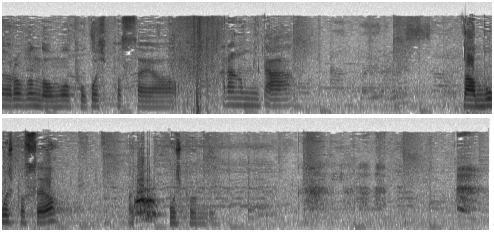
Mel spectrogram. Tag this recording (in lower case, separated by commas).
music, speech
